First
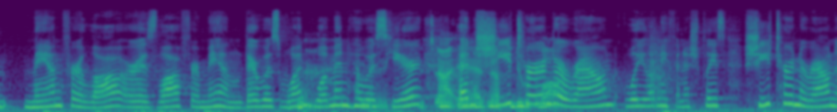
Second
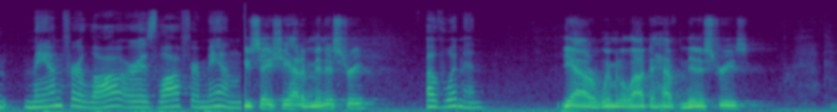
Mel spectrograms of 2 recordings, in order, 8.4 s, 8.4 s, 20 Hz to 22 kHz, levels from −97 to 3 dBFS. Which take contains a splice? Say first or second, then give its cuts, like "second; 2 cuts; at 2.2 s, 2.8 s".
second; 1 cut; at 2.4 s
